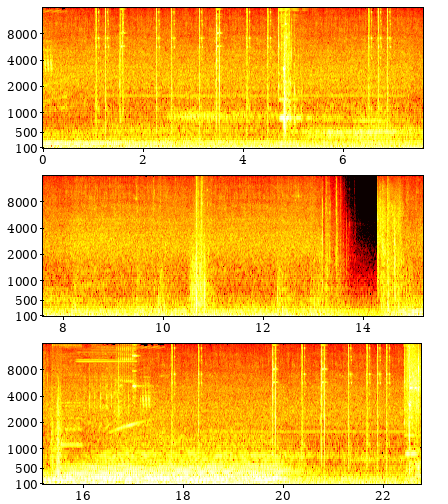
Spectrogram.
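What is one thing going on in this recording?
Short electronic clicks and blips sound as menu items are selected.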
